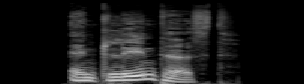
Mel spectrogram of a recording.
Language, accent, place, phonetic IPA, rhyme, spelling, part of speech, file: German, Germany, Berlin, [ɛntˈleːntəst], -eːntəst, entlehntest, verb, De-entlehntest.ogg
- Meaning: inflection of entlehnen: 1. second-person singular preterite 2. second-person singular subjunctive II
